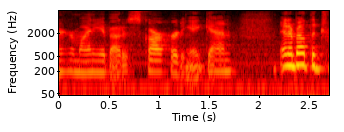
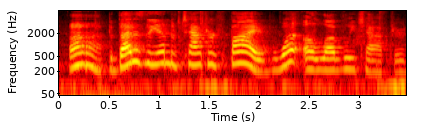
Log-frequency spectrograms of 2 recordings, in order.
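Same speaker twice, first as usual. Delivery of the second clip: cheery announcement; 4 semitones higher, 7 dB louder than usual. Real, not acted. Reader ends chapter.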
